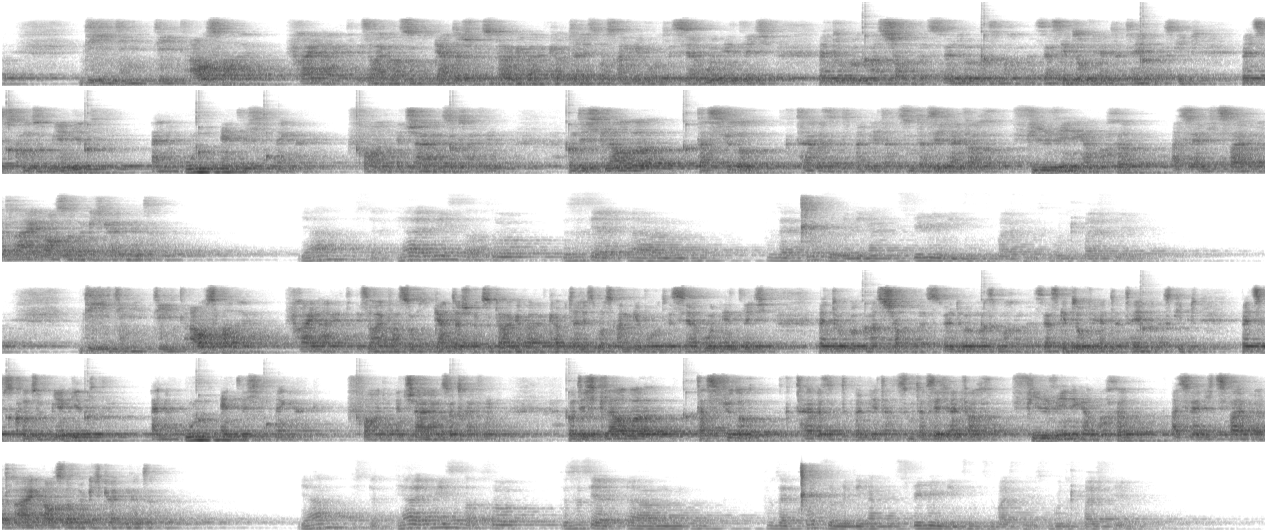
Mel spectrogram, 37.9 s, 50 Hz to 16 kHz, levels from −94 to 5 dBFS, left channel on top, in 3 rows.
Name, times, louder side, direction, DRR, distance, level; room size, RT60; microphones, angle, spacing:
voice 1, 0.1-13.8 14.1-15.7 16.1-19.3 19.6-24.0 24.3-26.8, right 3 dB, 70° right, 2 dB, 1.3 m, -30 dB
sound 1, 8.6-8.8 9.8-10.0 11.4-11.5 12.7-12.9 13.5-13.6 14.6-14.7 15.2-15.4 16.2-16.3 17.1-17.2 18.3-18.4 19.4-19.6, left 2 dB, 10° left, 0.9 m, -41 dB
voice 2, 28.2-30.5 30.8-32.4 32.9-36.6, right 1 dB, 45° right, 1 dB, 0.7 m, -42 dB
13.5 x 7.1 x 3.1 m, 2.3 s
head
